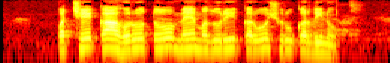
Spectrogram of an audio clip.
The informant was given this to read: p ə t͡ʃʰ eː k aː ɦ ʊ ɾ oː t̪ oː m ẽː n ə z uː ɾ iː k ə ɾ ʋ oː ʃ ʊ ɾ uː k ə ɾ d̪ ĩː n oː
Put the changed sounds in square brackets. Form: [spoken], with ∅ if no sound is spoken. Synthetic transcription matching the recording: p ə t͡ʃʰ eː k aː ɦ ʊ ɾ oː t̪ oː m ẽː [m] ə z uː ɾ iː k ə ɾ ʋ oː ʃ ʊ ɾ uː k ə ɾ d̪ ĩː n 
